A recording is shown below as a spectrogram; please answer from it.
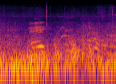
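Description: Wind buffeting the camera microphone with a steady low rumble, while distant voices shout short calls across the field, about half a second and a second and a half in.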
